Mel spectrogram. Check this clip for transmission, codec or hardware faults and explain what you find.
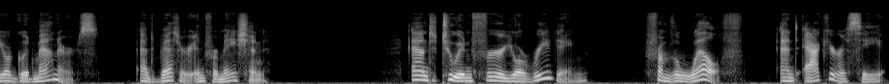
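Listening through the speech, I hear nothing that points to a fault anywhere in the chain.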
